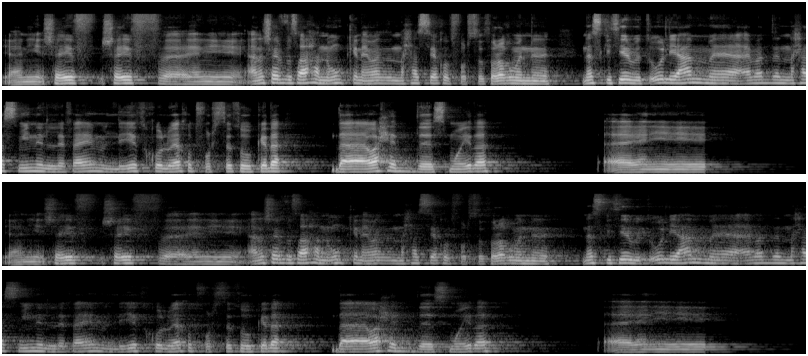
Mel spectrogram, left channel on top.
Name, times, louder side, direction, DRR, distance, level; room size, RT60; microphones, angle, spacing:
voice 1, 0.0-5.6 5.8-10.9 11.3-12.9 14.1-15.1, left 5 dB, 50° left, 16 dB, 0.4 m, -23 dB
14.5 x 5.5 x 7.1 m, 1.4 s
head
